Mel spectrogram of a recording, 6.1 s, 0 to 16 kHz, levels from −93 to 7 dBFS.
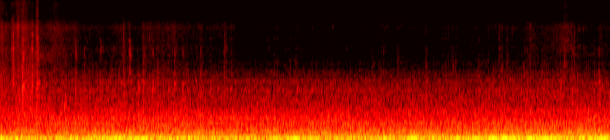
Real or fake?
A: real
